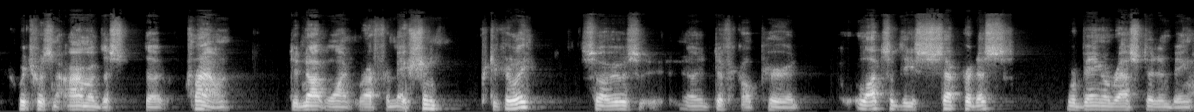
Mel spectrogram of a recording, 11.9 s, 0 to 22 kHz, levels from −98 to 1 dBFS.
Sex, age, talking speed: male, 60-79, 140 wpm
